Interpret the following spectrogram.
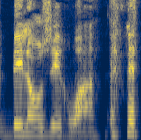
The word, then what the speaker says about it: Belanger: uh um NE so it's a French name um since I'm from the French part of Canada so oh yeah so it's pronounced belonga the last name so oh I see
